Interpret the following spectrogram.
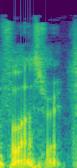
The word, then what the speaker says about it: Pholosopher: That's Pholosopher, the Philosopher, but of course pronounced the Philosopher.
